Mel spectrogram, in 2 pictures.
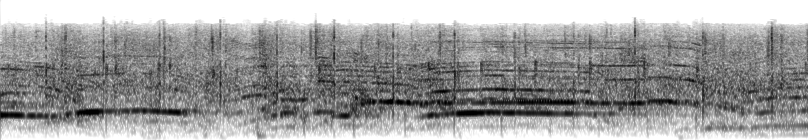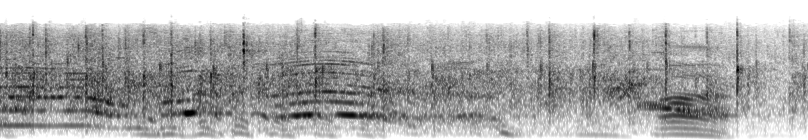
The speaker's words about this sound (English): Thank you, everyone, for joining us here at the first live taping of the You're Not So Smart podcast. Round of applause for everyone that's been here.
